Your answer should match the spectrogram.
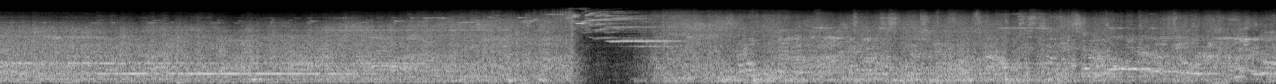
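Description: Berlin U-Bahn train pulling into the station, its wheels and motors running loudly on the rails. Steady high squeals from the wheels come in as it slows, one short and sharp a little past halfway.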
